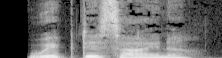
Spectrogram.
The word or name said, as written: webdesigner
